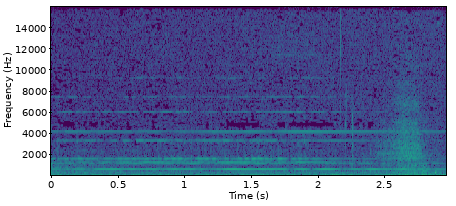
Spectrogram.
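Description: Telephone ringing steadily throughout in a Jason Statham action film scene, a continuous electronic ring against a dense background of noise, with no voices over it.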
